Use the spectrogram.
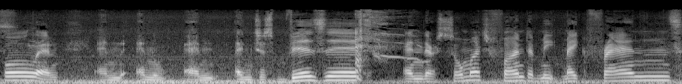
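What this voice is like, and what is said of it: Dead-on impersonation of a friend. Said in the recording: “That's a dead-on impersonation there”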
